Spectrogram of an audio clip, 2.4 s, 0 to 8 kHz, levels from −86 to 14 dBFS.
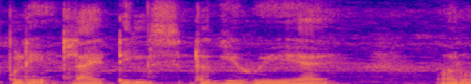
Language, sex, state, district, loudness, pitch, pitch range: Hindi, male, Maharashtra, Gondia, -19 LUFS, 110 Hz, 105-110 Hz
